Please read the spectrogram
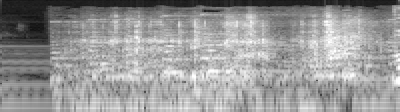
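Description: Scene-change music in a cartoon: a held musical note fades out, then about a quarter second in a busier, noisy music-and-effects passage takes over.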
